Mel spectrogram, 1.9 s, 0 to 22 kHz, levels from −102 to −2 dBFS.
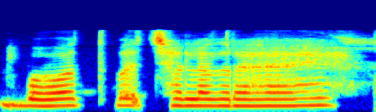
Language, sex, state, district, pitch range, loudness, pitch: Hindi, female, Bihar, Supaul, 235-245 Hz, -17 LUFS, 235 Hz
